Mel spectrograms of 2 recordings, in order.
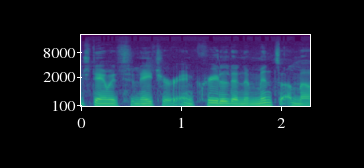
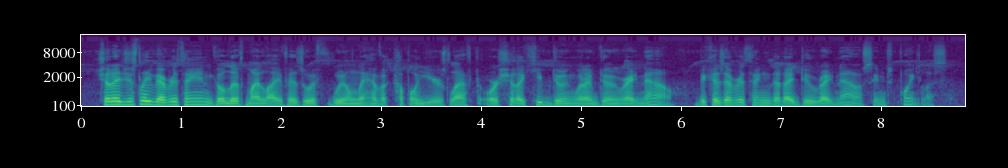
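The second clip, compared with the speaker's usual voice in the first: ordinary talk, nothing marked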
